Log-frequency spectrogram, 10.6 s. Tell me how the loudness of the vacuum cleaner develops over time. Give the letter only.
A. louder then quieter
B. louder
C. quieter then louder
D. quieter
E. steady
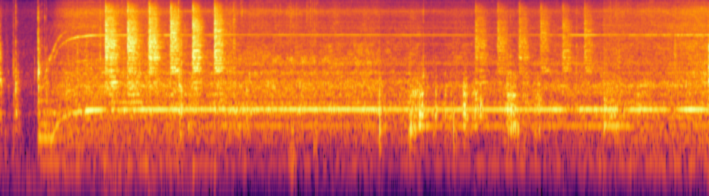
E.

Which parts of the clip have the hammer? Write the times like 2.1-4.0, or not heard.
1.6-3.5, 7.1-9.1.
